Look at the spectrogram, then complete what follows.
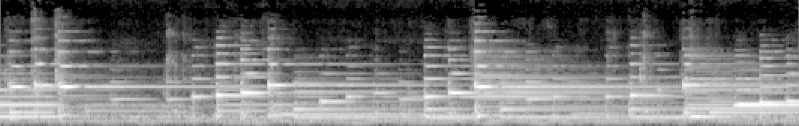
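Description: Electronic keyboard played with a piano sound: a slow melody of single notes over held chords, new notes struck every half second to a second.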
